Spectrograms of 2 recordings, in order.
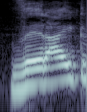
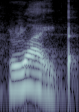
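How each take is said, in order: First: "वे राइट" with an added "ve" before R; W wrongly sounded. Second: "राइट" starting straight on R; silent W. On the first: Teacher shows what not to read, "वे राइट" with W sounded. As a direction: say "वे राइट", voicing the W as its own syllable. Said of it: "नहीं पढ़ेंगे". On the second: Teacher models the correct reading, "राइट" with silent W. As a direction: say "राइट" as one syllable, no w before r. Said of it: "इसको पढ़ेंगे". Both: Shown as a demonstration.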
